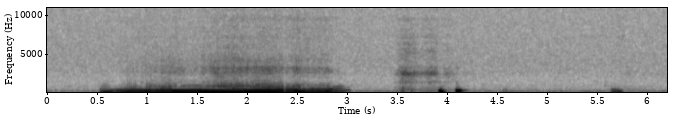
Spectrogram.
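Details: A sleeping Papillon dog snores in one long, drawn-out, groaning breath lasting about two and a half seconds, with a steady low hum. A few short squeaky sounds and quiet pauses follow.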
